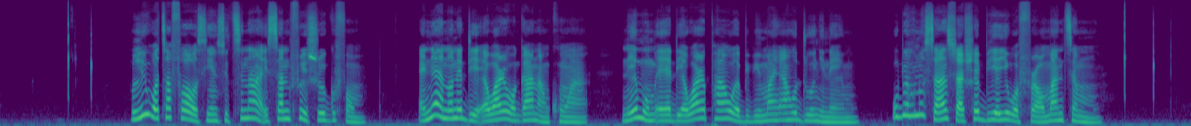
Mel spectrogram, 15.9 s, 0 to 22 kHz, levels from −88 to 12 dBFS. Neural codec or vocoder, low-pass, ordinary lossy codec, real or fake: autoencoder, 48 kHz, 128 numbers a frame, DAC-VAE, trained on Japanese speech; none; none; fake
